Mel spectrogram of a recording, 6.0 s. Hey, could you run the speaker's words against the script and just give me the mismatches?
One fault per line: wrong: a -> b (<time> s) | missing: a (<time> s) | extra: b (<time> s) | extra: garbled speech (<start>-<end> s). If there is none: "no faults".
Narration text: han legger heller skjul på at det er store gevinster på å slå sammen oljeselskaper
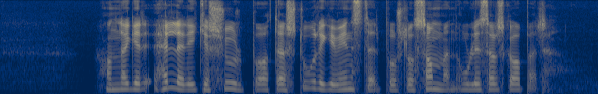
extra: ikke (1.9 s)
